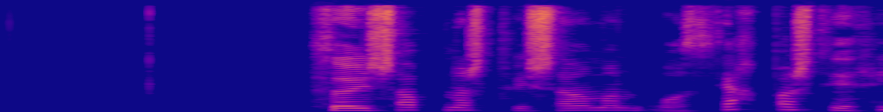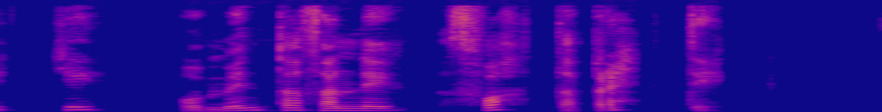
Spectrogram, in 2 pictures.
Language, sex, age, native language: Icelandic, male, 30-39, Icelandic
